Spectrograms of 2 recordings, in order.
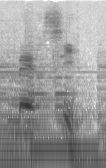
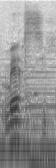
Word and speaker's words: merci: So you have to pronounce the word merci in two different parts, mer and si. There is two syllables linked to it. So is it quite easy to do it? Mer and si. Merci. You have to put them together and link them one to two.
